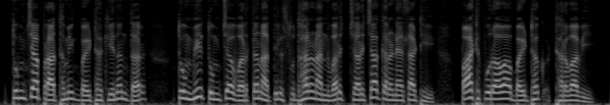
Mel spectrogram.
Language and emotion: Marathi, neutral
